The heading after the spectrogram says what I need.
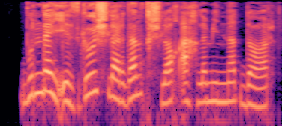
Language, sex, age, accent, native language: Uzbek, female, 25-34, Farg'ona, Uzbek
